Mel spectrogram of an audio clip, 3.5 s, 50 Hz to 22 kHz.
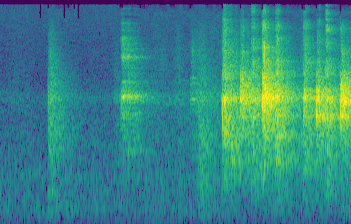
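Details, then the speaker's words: Yamaha Raptor 700 ATV clutch lever with worn, wobbly mount during maintenance: short sharp high squeaks, about two a second, each lever pull; dry clutch arm and cable, to be lubed with chain lube. "then you can hear it squeaking a little bit."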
